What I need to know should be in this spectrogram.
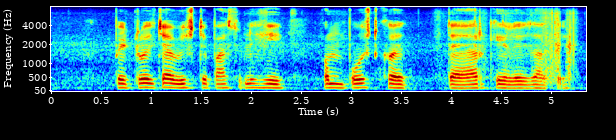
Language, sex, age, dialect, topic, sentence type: Marathi, male, 18-24, Standard Marathi, agriculture, statement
